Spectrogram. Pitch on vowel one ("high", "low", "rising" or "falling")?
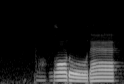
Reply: high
